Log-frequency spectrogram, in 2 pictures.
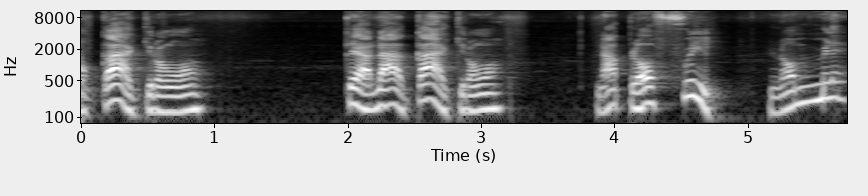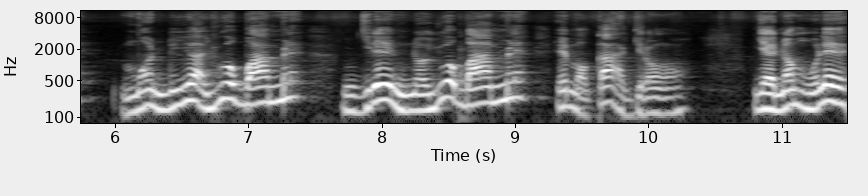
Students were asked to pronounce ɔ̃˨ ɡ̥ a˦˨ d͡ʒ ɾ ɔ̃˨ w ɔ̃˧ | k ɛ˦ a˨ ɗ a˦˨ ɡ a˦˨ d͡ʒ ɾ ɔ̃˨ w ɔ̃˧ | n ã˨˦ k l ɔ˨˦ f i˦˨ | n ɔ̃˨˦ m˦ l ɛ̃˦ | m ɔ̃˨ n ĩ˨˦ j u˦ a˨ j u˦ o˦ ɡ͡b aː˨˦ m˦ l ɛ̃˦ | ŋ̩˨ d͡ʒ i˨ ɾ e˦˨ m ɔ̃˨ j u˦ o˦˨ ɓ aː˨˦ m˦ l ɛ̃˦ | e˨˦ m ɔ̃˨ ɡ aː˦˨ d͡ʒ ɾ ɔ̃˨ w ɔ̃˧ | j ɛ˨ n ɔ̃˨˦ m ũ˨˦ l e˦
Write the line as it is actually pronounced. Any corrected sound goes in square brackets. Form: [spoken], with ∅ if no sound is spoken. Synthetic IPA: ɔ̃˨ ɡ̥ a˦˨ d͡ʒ ɾ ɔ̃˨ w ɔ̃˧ | k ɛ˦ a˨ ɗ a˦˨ ɡ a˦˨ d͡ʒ ɾ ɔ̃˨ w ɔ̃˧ | n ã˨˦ [p] l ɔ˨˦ f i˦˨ | n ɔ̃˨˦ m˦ l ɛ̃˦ | m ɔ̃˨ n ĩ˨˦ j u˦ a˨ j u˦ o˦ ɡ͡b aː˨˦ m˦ l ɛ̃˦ | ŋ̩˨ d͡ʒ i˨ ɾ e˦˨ [n] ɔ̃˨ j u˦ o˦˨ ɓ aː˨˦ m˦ l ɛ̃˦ | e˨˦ m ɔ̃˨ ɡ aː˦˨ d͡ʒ ɾ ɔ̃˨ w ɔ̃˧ | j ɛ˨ n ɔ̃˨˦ m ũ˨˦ l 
